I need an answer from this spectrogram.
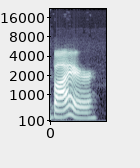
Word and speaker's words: Baer: Bayer? I always thought it was Bayer. I've always heard it Baer. Okay. Huh. I think it probably could be pronounced either way.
